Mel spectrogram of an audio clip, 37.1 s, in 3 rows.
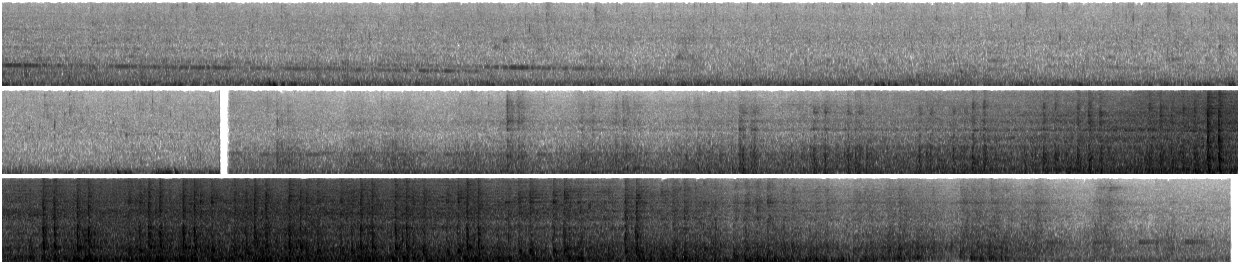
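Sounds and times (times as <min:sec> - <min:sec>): train passing at speed: 0:00.0 - 0:04.4, 0:14.6 - 0:37.0
wheel clacks over rail joints: 0:16.2 - 0:36.1.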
